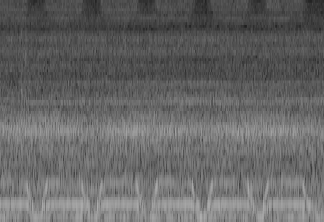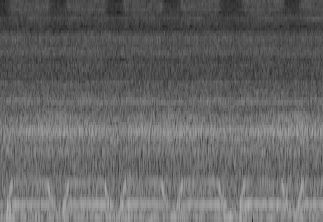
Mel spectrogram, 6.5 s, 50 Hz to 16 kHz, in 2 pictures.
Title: neptune 4 pro squeaking sound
